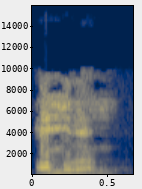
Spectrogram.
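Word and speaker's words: عمرو: Haza kitabu amrin. Waw is still written. Are you with me? It's not pronounced.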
